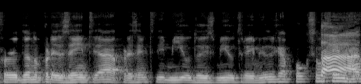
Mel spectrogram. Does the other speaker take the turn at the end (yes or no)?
yes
